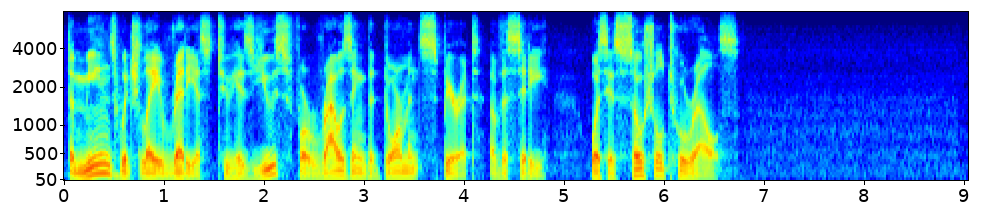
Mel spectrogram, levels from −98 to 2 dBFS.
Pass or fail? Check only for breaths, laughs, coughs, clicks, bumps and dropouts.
pass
